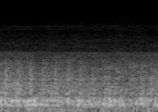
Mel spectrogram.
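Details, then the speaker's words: Needle EMG in a research study: steady crackling, ticking static of fibrillation potentials with positive sharp waves after a slight needle repositioning, indicating denervated muscle. "Those got some positive sharp waves there. All I did was just literally move the millimetre or two, because sometimes it's taking position. We'll bring out activity again. Got fibrillation."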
